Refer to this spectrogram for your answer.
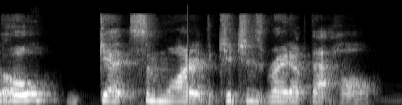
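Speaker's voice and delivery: mild put-on yell, only half-yelled. Yelling at a guard in character, sending him for water: in-character yelling. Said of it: "and I'm yelling at".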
